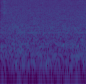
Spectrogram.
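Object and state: Nothing is struck.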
